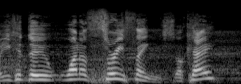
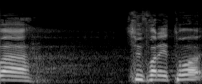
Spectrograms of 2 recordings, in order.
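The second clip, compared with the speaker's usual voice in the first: ordinary delivery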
